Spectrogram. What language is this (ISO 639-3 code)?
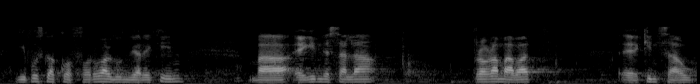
eus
